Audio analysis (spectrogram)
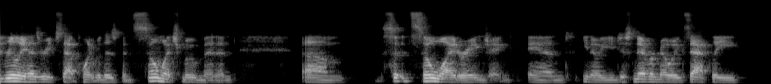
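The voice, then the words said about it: Nasal voice from a cold. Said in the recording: “hear in my voice, I'm sick. Uh, I have a cold ... excuse my nasally voice a little bit”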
